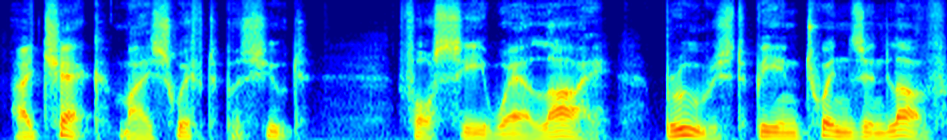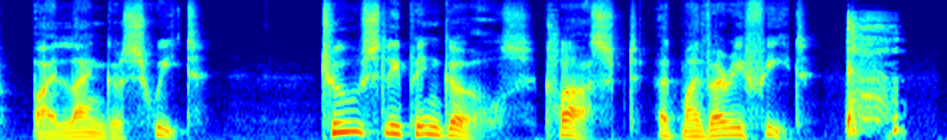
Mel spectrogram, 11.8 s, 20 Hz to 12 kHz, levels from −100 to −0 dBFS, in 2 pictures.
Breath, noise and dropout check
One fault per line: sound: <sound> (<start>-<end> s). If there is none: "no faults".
sound: cough (11.2-11.6 s)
